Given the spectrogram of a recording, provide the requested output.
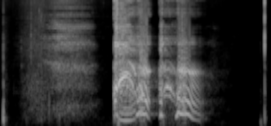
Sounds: Cough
